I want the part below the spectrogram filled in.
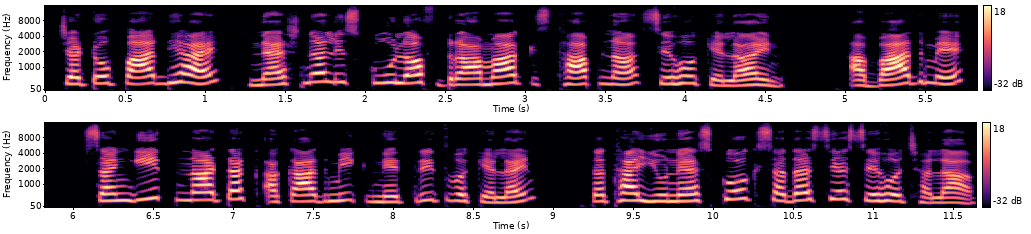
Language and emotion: Maithili, neutral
